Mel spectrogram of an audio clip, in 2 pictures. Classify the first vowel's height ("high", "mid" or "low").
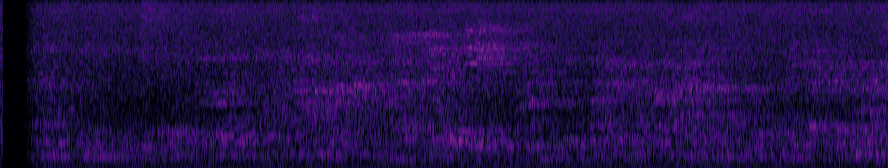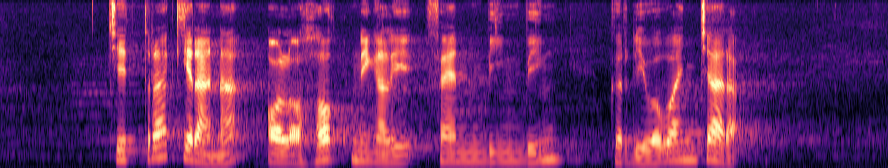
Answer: high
